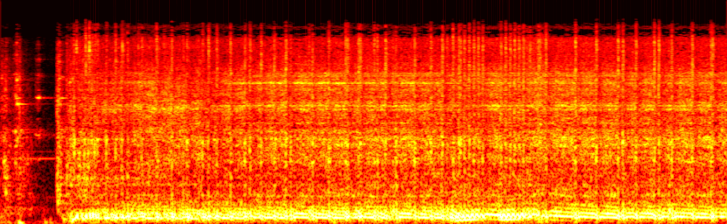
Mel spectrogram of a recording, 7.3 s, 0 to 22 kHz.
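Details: 1970 Herter's Husky snowmobile, 440 Sachs twin two-stroke, after plugs cleaned: uneven, stumbling, lumpy beat after starting, one cylinder weak; misfire, weak intermittent spark on one side suspected, points, condenser or coil.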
